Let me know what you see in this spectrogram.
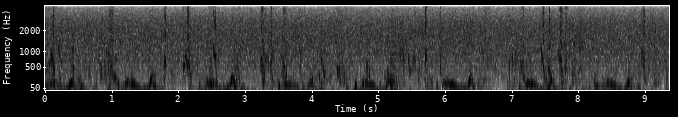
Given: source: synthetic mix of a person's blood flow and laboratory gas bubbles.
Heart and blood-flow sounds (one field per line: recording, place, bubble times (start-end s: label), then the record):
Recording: Doppler ultrasound of blood flow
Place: precordium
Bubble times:
0.00-0.27 s: bubbles
0.36-0.55 s: bubbles
0.63-1.15 s: bubbles
1.29-1.33 s: bubbles
1.59-1.69 s: bubbles
1.75-1.96 s: bubbles
2.04-2.23 s: bubbles
2.43-2.64 s: bubbles
2.82-2.96 s: bubbles
3.19-3.71 s: bubbles
3.80-3.89 s: bubbles
4.04-4.33 s: bubbles
4.35-4.57 s: bubbles
4.79-4.91 s: bubbles
5.07-5.85 s: bubbles
5.91-6.03 s: bubbles
6.47-6.69 s: bubbles
6.87-7.27 s: bubbles
7.41-7.62 s: bubbles
7.66-8.15 s: bubbles
8.21-8.31 s: bubbles
8.93-9.06 s: bubbles
9.12-9.26 s: bubbles
9.29-9.37 s: bubbles
From the record:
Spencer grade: 3 (all of the cardiac periods contain showers or single bubble signals, but not dominating or overriding the cardiac motion signals)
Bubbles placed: anywhere in the cardiac cycle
